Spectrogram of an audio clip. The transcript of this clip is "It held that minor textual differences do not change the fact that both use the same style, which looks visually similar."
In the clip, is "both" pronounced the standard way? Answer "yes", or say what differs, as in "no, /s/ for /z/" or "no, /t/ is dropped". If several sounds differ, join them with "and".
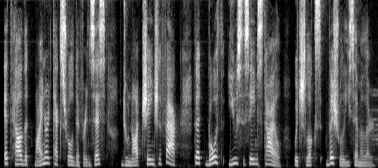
yes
